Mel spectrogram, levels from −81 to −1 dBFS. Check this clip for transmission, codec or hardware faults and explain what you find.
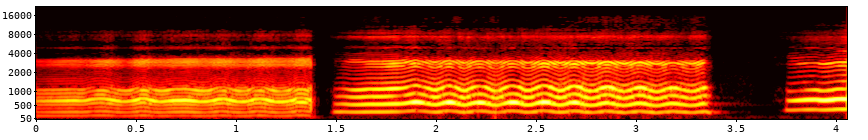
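Two transmission faults affect this music clip, a skip ahead followed by a jitter buffer speed-up.

Skip ahead, at 1.37 to 1.39 s: the music lurches forward, with the material before and after the jump butted together and no silence or fill between them. Roughly 0.7 s of music is simply gone, so the phrase loses its continuity at that point. The cause is a run of audio discarded while later audio was already queued, either lost in transit or thrown out when the jitter buffer overflowed, so playback resumed from the newer material.

Jitter buffer speed-up, from 1.43 to 3.99 s: the music runs about 15% fast while its pitch stays the same, so the passage feels rushed and the tempo no longer holds steady. The receiver was left holding more buffered audio than its target delay and worked the excess down by repeatedly cutting out short slices a pitch period or so long. 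Over this stretch those cuts add up to something around 0.4 s of removed music.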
